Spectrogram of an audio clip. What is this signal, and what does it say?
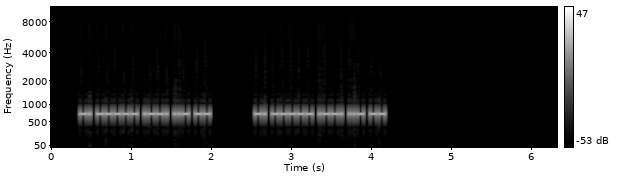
Morse code, heard as a keyed tone, about 42 wpm, 700 Hz. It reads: N0PUM N0PUM
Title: USA Call Signs - 5 Characters - Repeated 2x - 45wpm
